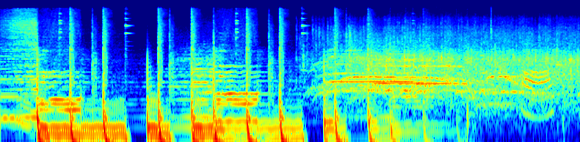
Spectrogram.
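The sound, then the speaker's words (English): A church audience at Journey Church bursts into loud, sustained applause during a morning service, a dense rattle of clapping, with whoops and high cheering voices rising over it in the second half. “So y'all did a good cheer this morning.”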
